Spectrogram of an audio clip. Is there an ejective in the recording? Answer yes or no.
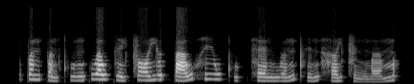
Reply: no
